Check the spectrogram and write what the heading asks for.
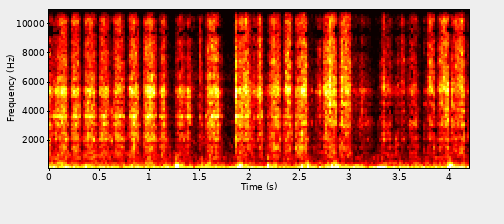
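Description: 220-grit sandpaper rubbed by hand over a painted wooden table leg in a light scuff sand: faint, quick back-and-forth scratching strokes.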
